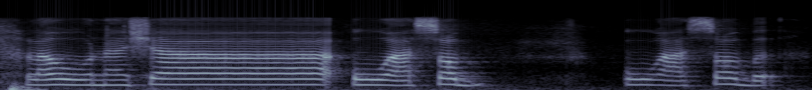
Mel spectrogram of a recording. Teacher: hamzah kedua jadi mad gitu kan, antara mad dan hamzah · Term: tashil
